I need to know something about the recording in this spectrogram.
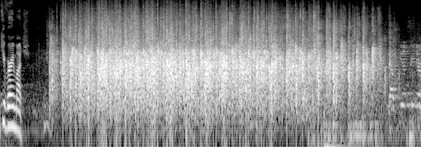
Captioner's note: applause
